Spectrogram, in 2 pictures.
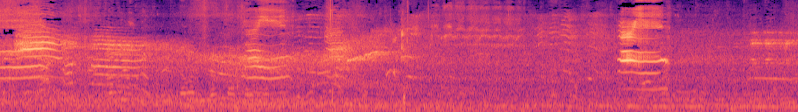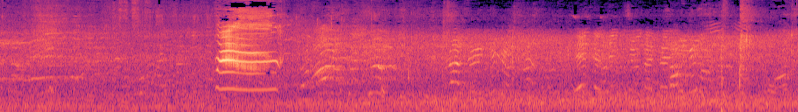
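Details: Little kittens, described as street cats, climb onto a person's lap and give short, high, wavering mews, a few scattered across twenty seconds, two louder ones standing out, over a steady low rumble of background noise and faint voices.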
